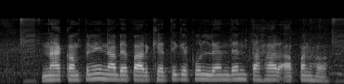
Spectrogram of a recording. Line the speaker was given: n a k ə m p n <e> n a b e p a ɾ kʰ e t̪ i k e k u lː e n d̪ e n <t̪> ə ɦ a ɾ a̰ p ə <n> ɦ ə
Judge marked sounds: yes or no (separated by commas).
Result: no, yes, yes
